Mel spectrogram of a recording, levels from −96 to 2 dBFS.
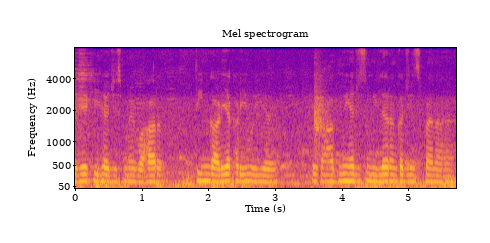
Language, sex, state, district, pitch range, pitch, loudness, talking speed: Hindi, male, Chhattisgarh, Raipur, 140-155 Hz, 145 Hz, -15 LUFS, 210 wpm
